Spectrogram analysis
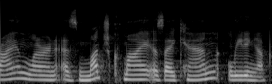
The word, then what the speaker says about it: Khmer: count as a takeaway is that it is pronounced Kai even though visually it looks like it should be pronounced Kare uh when you come to Cambodia you hear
